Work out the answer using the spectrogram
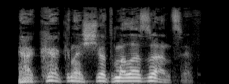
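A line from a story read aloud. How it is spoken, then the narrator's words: Hoarse snarling shout. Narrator (Russian): хрипло крикнул оскаливший зубы Тморол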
